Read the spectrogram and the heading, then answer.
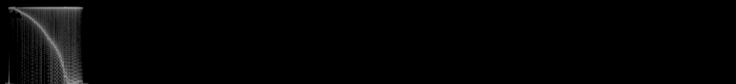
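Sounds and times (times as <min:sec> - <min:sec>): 
long blip tone: 0:00.1 - 0:00.8.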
